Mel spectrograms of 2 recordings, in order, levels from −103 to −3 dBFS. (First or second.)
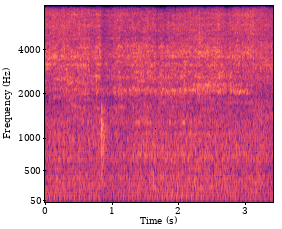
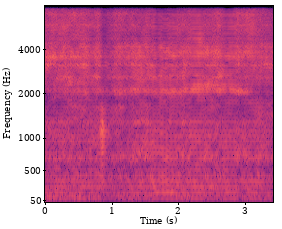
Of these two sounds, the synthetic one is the second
